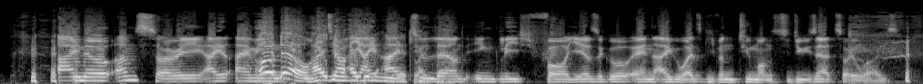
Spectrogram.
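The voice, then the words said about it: French accent. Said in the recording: “his wonderful French accent”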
